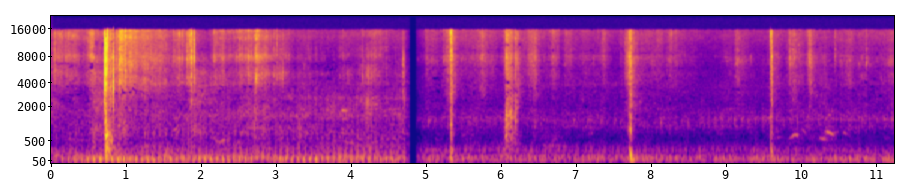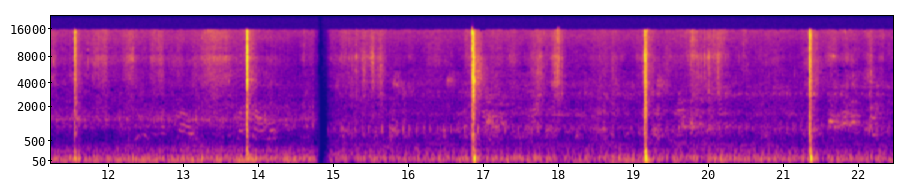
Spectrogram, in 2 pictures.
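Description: A hoe strikes and breaks up soil with dull thuds.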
